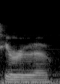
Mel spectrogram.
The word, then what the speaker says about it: Hirudo: It is Hirudo.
